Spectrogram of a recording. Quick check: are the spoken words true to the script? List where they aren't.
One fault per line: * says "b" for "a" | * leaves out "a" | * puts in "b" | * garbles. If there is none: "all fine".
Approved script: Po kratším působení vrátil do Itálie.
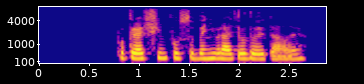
all fine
